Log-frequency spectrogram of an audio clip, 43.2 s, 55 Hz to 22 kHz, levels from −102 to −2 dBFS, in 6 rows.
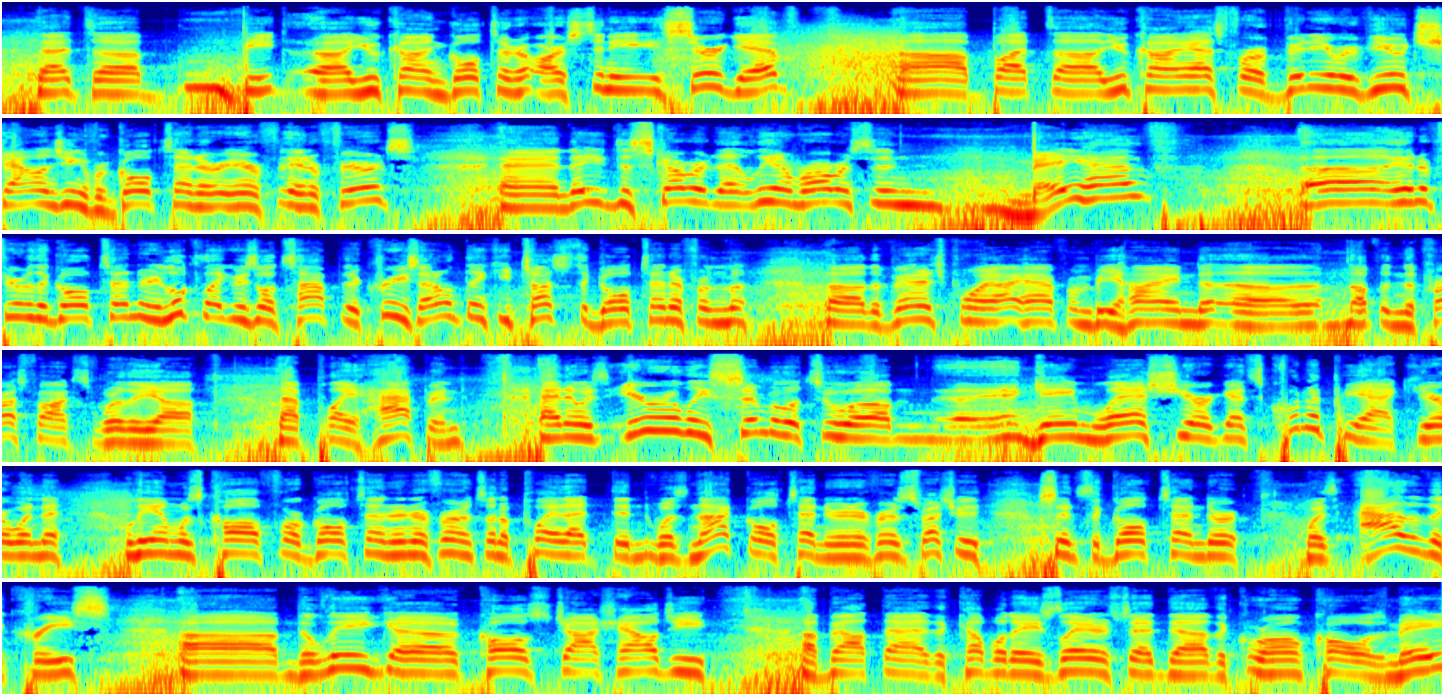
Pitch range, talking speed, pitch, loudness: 175-220 Hz, 185 wpm, 195 Hz, -23 LUFS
